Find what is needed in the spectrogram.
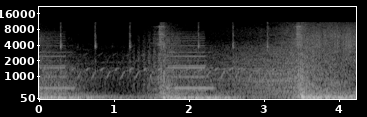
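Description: A car alarm sounding in a fast repeating chirping pattern, with regular short clicks, broken by heavy deep booming hits. The loudest boom, about three and a half seconds in, is an explosion.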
